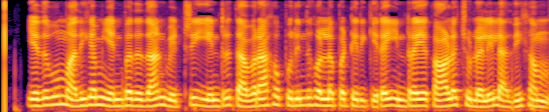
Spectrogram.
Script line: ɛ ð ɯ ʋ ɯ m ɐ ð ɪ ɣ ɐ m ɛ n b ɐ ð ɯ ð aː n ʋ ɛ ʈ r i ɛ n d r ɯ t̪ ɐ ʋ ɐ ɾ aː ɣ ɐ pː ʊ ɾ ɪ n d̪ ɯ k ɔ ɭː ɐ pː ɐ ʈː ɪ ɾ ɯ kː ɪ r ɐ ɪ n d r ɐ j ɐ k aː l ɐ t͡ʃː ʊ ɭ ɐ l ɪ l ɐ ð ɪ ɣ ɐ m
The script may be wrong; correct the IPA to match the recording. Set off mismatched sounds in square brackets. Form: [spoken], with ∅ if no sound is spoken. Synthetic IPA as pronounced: ɛ ð ɯ ʋ ɯ m ɐ ð ɪ ɣ ɐ m ɛ n b ɐ ð ɯ ð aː n ʋ ɛ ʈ r i ɛ n d r ɯ t̪ ɐ ʋ ɐ ɾ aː ɣ ɐ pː ʊ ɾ ɪ n d̪ ɯ k ɔ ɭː ɐ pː ɐ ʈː ɪ ɾ ɯ kː ɪ r ɐ ɪ n d r ɐ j ɐ k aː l ɐ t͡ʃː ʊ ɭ ɐ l ɪ l ɐ ð ɪ ɣ ɐ m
